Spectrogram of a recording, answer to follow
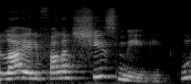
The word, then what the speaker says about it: Kyss mig: Mig, M-I-G, mudo no final. E aí a pronúncia é X-Mig.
